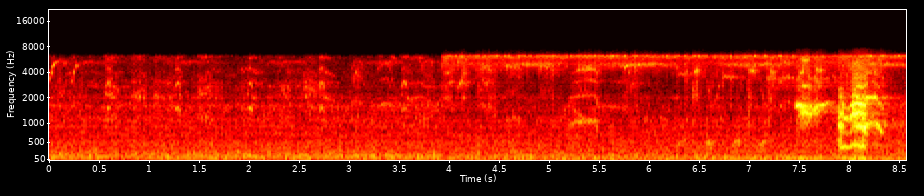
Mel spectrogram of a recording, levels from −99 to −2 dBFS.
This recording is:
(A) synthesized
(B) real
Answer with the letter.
A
